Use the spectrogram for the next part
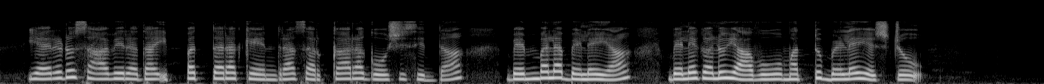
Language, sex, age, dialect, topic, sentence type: Kannada, female, 25-30, Central, agriculture, question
